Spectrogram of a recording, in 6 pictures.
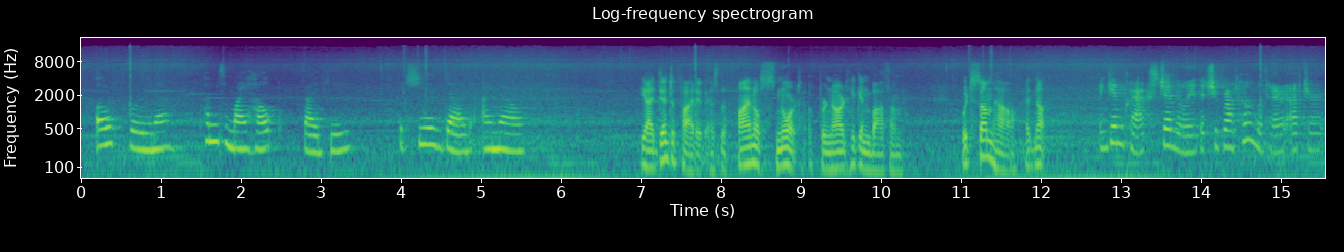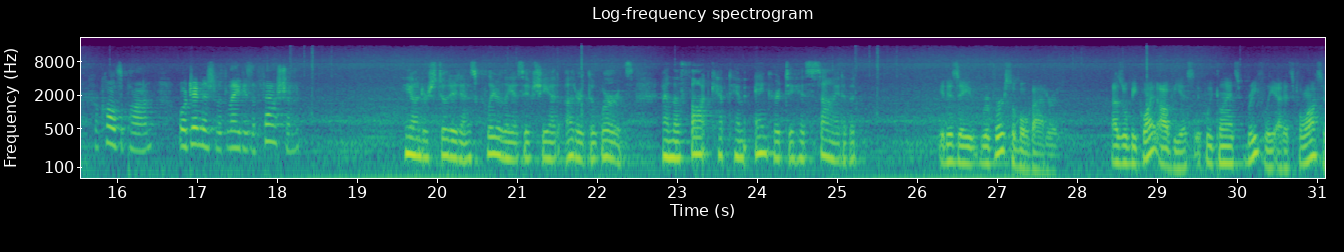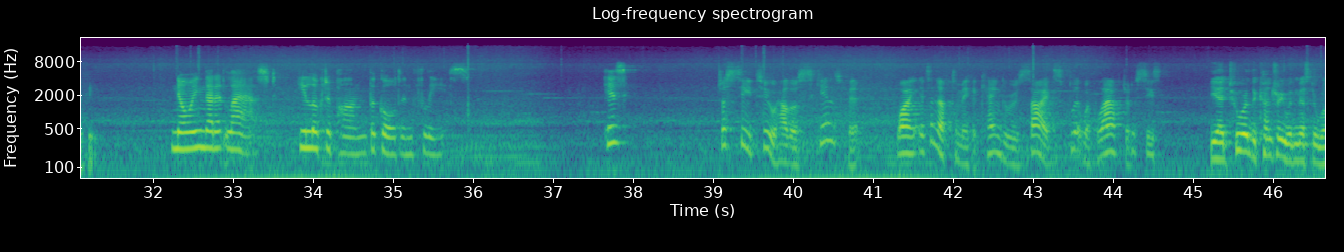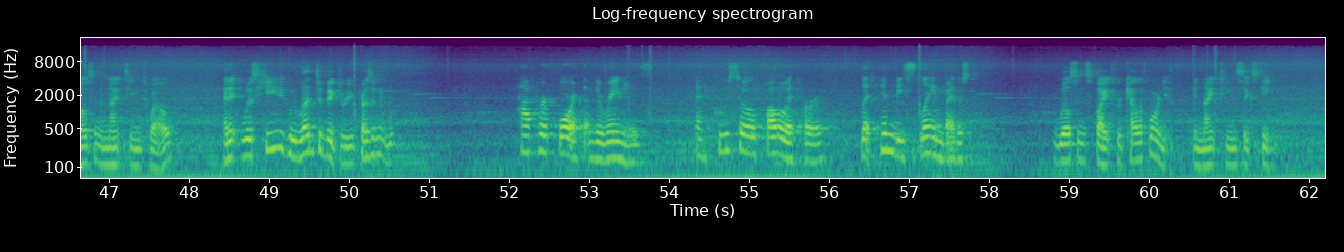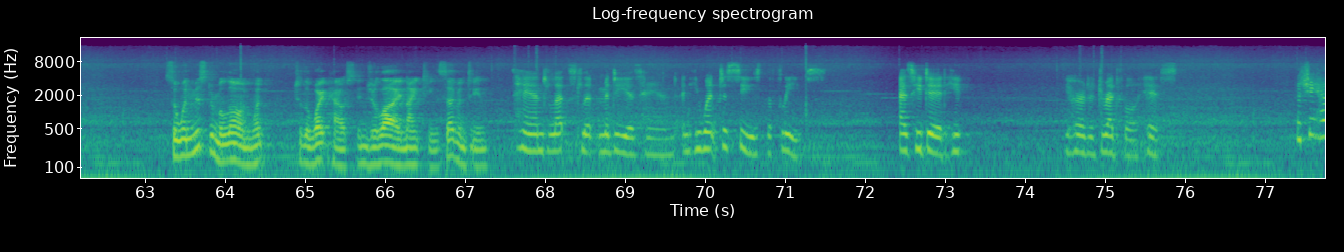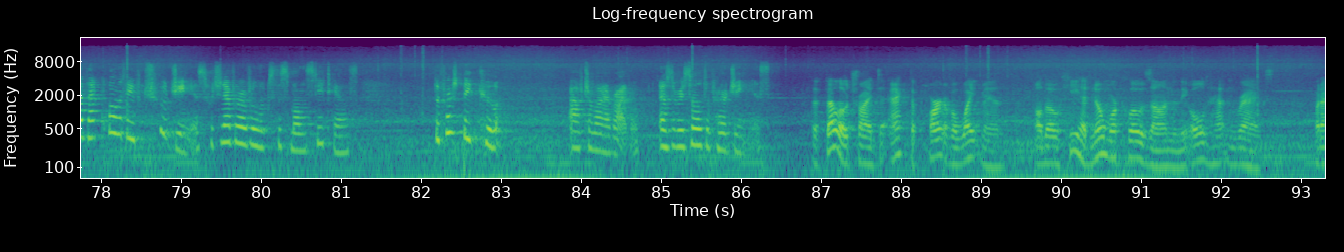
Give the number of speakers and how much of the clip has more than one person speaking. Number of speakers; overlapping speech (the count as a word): nine, no overlap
